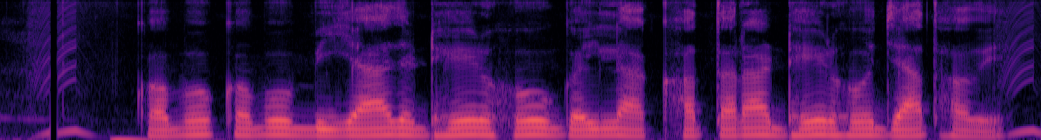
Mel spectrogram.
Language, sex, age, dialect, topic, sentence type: Bhojpuri, male, 18-24, Northern, banking, statement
